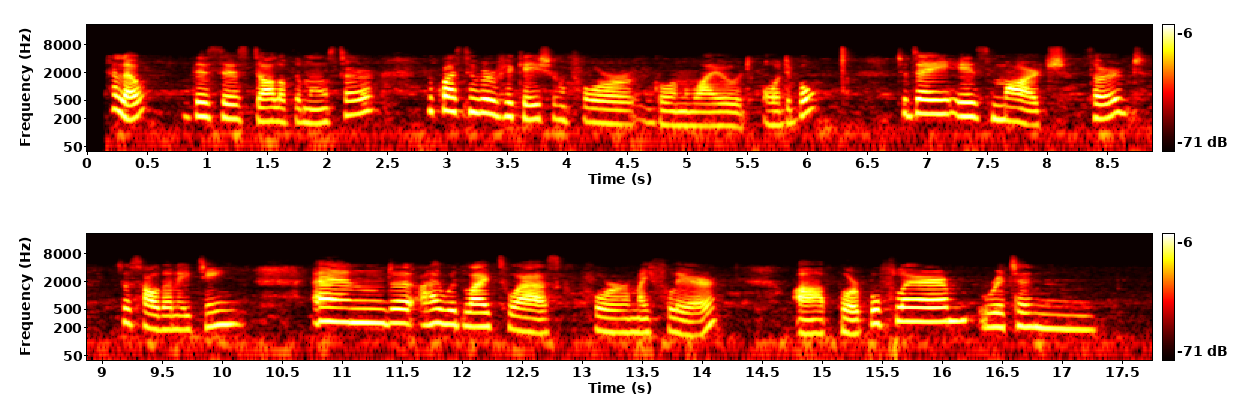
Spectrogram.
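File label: Female Verification Request; GoneWildAudible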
